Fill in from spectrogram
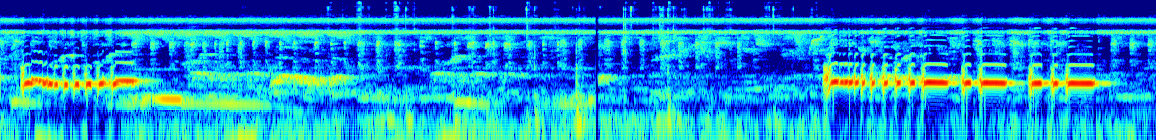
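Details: Zebra dove, silver udanmas, a keen singer whose song serves as bait for catching birds: quick beaded coo bursts open and close the stretch, separated by soft murmurs and faint background chatter, under constant hiss.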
